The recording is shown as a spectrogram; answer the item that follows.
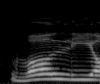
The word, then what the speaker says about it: voglio: Io voglio andare. Voglio is emphasized.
